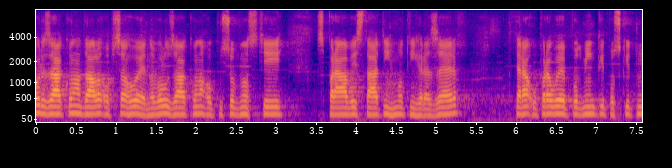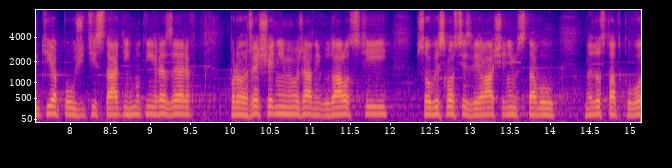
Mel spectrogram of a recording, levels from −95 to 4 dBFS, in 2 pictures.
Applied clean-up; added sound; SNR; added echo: neural separator model SepFormer DNS4.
